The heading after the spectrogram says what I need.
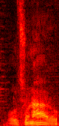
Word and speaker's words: Bolsonaro: ¿Cómo se pronuncia, por favor? Bolsonaro.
